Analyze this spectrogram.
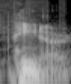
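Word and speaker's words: pinot: Instead of hypno, it's pino, but it's spelled p i n o t.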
